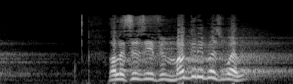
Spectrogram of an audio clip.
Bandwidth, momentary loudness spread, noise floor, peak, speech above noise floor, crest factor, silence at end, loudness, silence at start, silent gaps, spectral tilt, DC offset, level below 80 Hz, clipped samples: 11 kHz; 7 LU; -51 dBFS; -2 dBFS; 36 dB; 16 dB; 0 s; -15 LUFS; 0 s; none; -3.5 dB/octave; under 0.1%; -52 dBFS; under 0.1%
